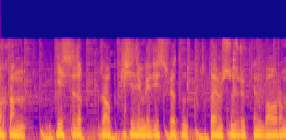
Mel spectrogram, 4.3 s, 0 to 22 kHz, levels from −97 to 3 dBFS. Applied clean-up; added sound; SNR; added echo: none; none; none; none.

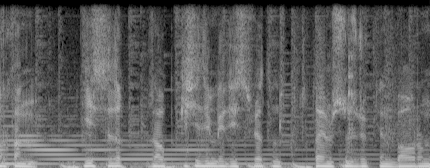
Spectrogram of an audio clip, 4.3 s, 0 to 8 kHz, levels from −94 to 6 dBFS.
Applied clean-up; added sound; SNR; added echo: none; Piano; 11 dB; none.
